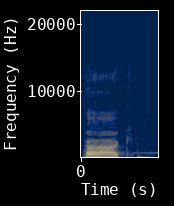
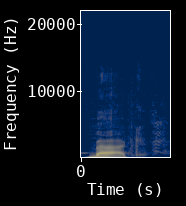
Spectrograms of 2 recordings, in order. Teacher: p is voiceless bilabial stop. B is voiced bilabial stop.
